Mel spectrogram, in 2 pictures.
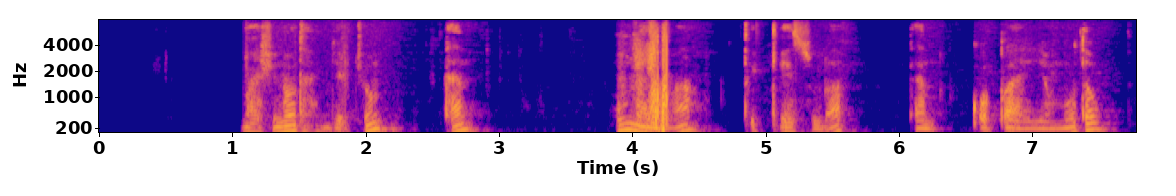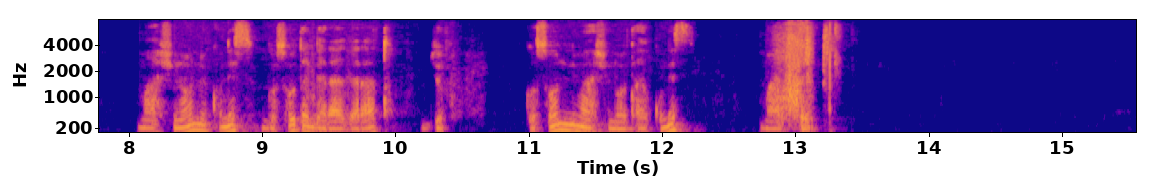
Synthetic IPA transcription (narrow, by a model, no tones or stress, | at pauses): maːʃɪnoːt̪ɐ̥d͡ʒɛt͡ʃːuːn | kɐn | hʊmnɐlɐmaː | t̪ʼɪkʼːe̞ːsːuːᶑaːf | kɐn | kʼɔpʼːaːjɐmːoːt̪ɐw | maːʃɪnoːnːɪkʊnɪsɡɔsoːt̪ɐɡɐɾaːɡɐɾaːt̪ʊ̥ | d͡ʒɪɾʊ̥ | ɡ̥ɔsoːnːɪmaːʃɪnoːt̪aːkʊnɪs | maːfɐj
